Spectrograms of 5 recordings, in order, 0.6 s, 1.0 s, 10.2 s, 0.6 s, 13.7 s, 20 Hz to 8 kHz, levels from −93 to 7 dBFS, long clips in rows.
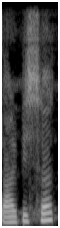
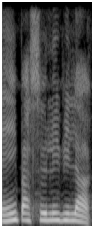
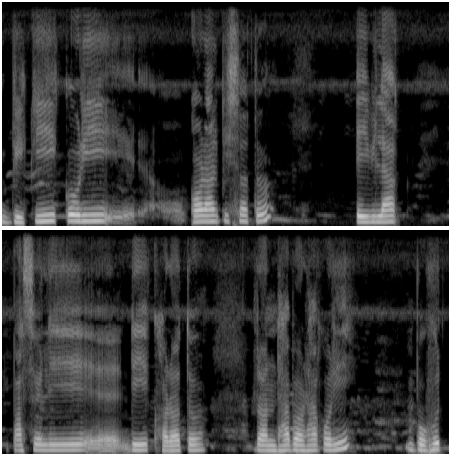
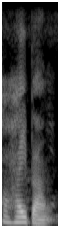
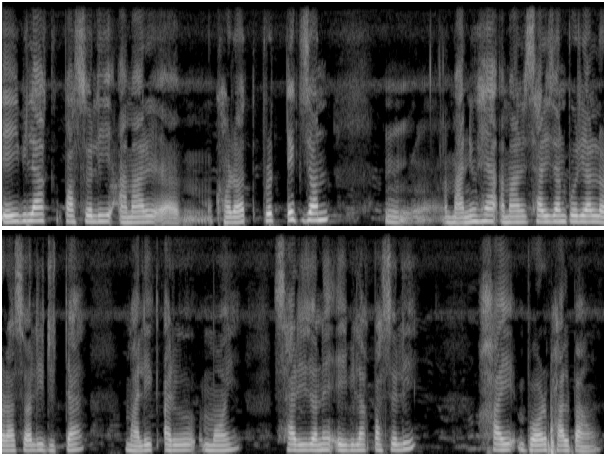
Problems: background conversations at intervals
